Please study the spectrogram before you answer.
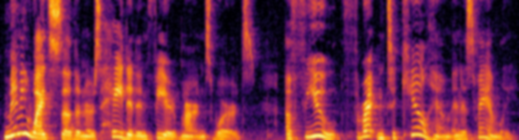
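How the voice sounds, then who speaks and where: A woman reading a children's picture book aloud, phrasing deliberately and stressing key words. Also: medium pitch, big pitch swings, a bit bright.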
